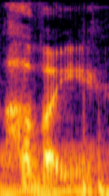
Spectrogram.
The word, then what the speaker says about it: Hawaii: people that don't uh its Hawaii so it's almost like a V yeah they sound interesting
